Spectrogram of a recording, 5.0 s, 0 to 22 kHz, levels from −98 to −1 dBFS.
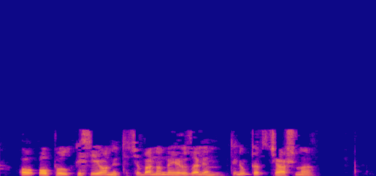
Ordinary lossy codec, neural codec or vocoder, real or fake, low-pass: MP3, 24 kbps; codec, 16 kHz, 4 kbps, FreqCodec, larger model; fake; 7.2 kHz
